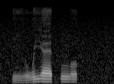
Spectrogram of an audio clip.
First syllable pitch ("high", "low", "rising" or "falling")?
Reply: rising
